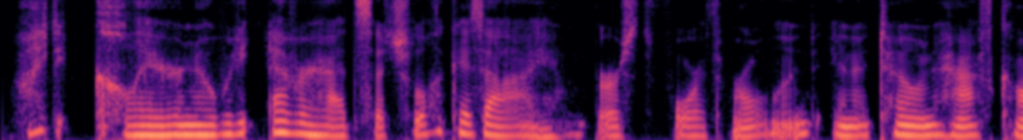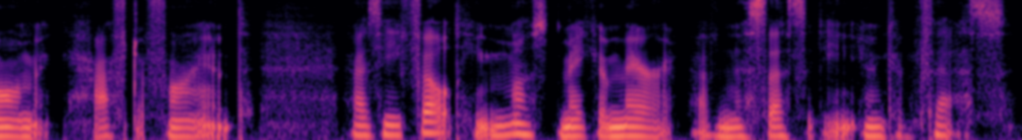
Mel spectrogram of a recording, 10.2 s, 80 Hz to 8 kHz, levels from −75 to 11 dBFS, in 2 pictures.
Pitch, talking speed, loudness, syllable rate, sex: 155 Hz, 180 wpm, -19 LUFS, 4.8 syllables/s, female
